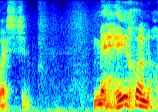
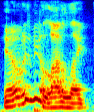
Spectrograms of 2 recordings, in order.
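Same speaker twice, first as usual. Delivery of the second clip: incredulous retort; 4 semitones higher, 4 dB louder than usual. Retold or imitated. Student's retort to rebbe, retold.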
